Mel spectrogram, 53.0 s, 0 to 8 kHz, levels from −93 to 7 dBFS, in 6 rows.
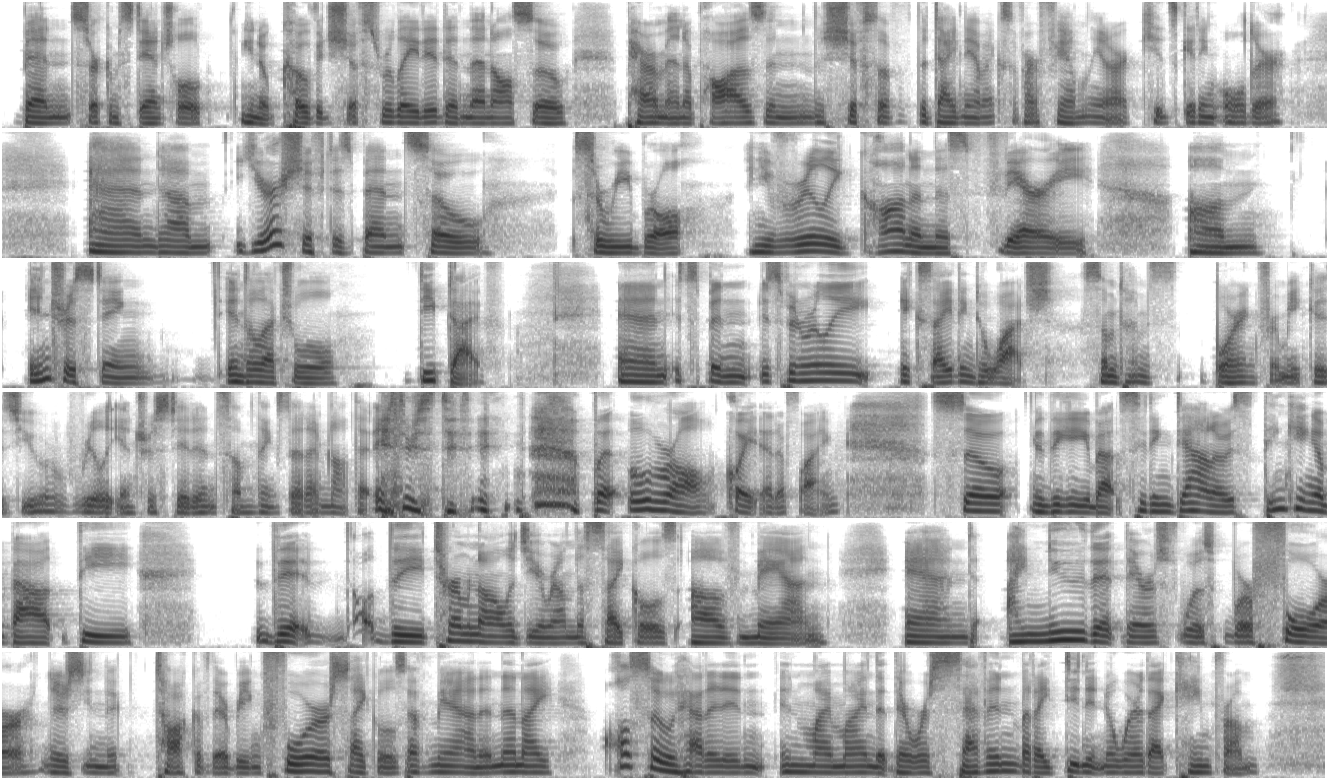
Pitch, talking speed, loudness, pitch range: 145 Hz, 155 wpm, -20 LUFS, 135-165 Hz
